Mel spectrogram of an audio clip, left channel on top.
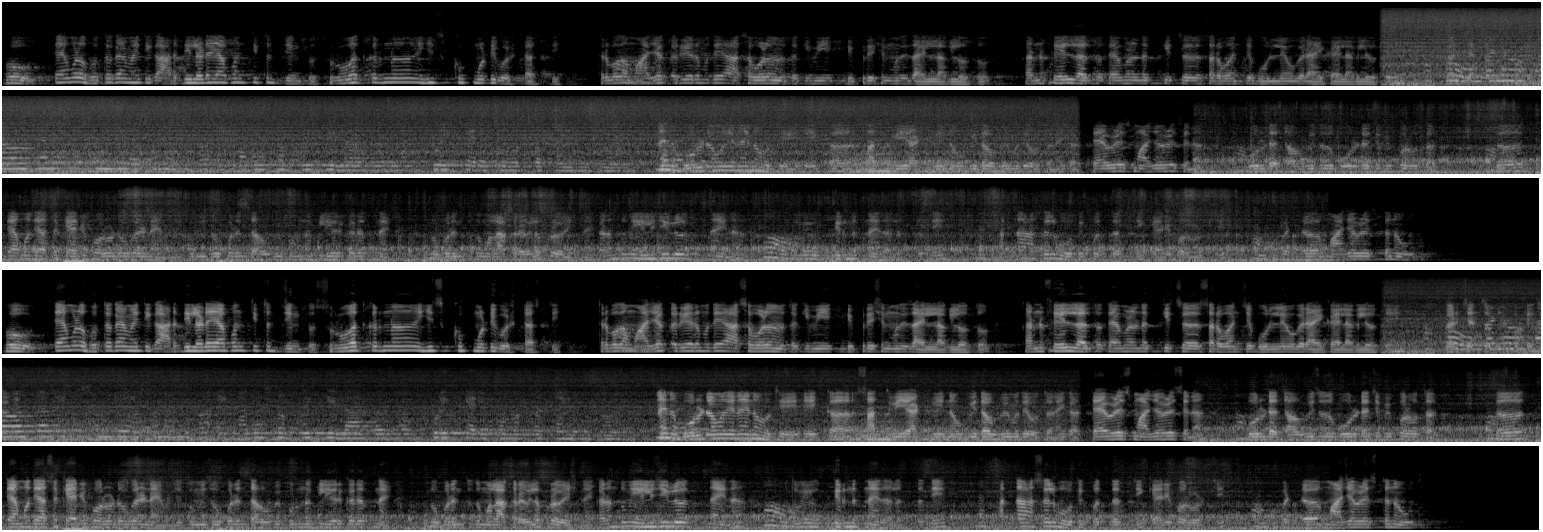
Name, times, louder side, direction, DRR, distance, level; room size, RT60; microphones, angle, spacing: voice 1, 0.0-5.6 6.0-9.9 10.2-14.0 14.4-15.6 21.9-27.4 27.8-29.8 30.3-34.7 35.1-38.2 38.7-40.2 40.9-43.0 43.6-45.0, right 4 dB, 85° right, 9 dB, 1.1 m, -32 dB
sound 1, 13.8-26.2, left 3 dB, 80° left, 2.3 m, -36 dB
voice 2, 14.2-21.6 21.9-22.3 27.7-27.9 30.2-30.4 35.0-35.2 38.4-39.1 40.4-40.6 43.3-43.4, equal, 20° right, -3 dB, 7.1 m, -35 dB
sound 2, 27.3-44.0, left 1 dB, 40° left, 7.6 m, -36 dB
28.5 x 27.5 x 3.7 m, 0.84 s
head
